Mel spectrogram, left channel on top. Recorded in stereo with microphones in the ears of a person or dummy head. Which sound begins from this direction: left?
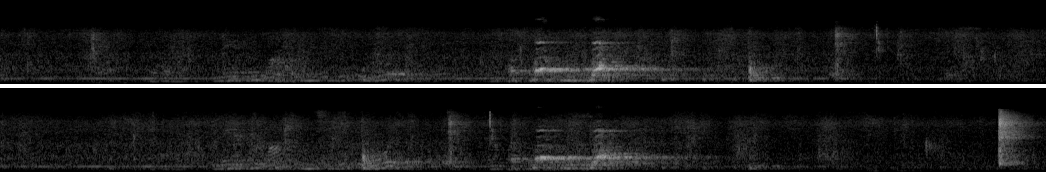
A dog barking, at 5.1 s.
